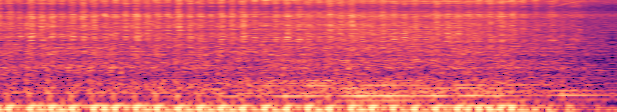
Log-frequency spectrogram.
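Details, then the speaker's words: Yamaha Vixion new model, owner complains rough engine after recent block replacement: rough idle with fast even tapping clatter; loose cam chain, automatic tensioner converted to manual and not adjusted; chain replacement planned. "ini dugaan saya ada pada sentrik ya atau keteng biasa orang bilang dan ini pengencang otomatisnya otomatis tensionernya dibuat manual mungkin karena ada kerusakan sebelumnya"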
